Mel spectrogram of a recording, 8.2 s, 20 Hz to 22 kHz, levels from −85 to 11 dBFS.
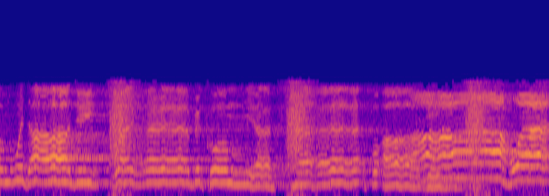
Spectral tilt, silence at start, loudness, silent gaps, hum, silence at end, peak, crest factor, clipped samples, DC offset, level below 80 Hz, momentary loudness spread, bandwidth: -1 dB/octave; 0 s; -23 LUFS; none; none; 0 s; -6 dBFS; 16 dB; under 0.1%; under 0.1%; -58 dBFS; 11 LU; 5 kHz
